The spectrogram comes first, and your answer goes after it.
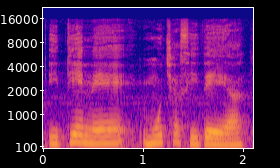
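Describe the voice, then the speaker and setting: A woman psychic giving readings in an interview, hesitant and often pausing with fillers and checking she is understood. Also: medium pitch, fairly even intonation, warm tone. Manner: hesitant, fills pauses with "eh" and "¿me entiendes?". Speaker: astrologer and psychic.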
